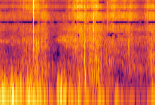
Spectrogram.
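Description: Footsteps scuffing on dry, stony dirt, with a few sharp clicks and an uneven low rumble of the camera being handled.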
